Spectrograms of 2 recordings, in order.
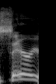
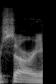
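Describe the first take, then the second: First: Sari said SAIR-ee; first pronunciation option. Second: Sari said SAH-ree; second pronunciation option. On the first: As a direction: say Sari with an "air" first syllable. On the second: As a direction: say Sari to rhyme with "starry". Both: Shown as a demonstration. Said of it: "Is it Sari or Sari?".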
